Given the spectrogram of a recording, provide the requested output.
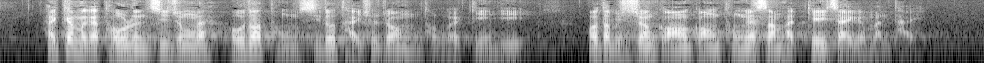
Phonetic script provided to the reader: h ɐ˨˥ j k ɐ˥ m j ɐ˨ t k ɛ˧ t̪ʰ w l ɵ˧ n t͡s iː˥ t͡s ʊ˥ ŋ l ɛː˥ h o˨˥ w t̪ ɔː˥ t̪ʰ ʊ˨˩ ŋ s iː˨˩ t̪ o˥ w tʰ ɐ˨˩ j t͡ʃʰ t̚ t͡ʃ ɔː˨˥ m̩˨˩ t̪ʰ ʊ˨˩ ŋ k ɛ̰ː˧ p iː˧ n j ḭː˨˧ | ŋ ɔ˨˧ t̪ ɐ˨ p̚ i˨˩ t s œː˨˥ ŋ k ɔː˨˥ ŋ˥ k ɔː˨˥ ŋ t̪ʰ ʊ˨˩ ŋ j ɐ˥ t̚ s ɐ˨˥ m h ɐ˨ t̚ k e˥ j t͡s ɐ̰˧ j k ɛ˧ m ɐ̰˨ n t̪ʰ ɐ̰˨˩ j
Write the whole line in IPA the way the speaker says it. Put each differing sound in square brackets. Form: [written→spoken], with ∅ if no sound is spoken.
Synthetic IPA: h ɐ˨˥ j k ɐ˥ m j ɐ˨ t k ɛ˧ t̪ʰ w l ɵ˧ n t͡s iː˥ t͡s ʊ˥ ŋ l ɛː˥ h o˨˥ w t̪ ɔː˥ t̪ʰ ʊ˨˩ ŋ s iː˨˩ t̪ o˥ w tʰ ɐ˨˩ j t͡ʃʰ t̚ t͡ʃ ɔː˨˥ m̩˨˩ t̪ʰ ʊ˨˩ ŋ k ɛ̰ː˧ [p→k] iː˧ n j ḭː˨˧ | ŋ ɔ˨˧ t̪ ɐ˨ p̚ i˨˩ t s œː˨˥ ŋ k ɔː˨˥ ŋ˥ k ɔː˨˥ ŋ t̪ʰ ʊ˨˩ ŋ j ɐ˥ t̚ s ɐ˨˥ m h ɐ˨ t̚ k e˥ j t͡s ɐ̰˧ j k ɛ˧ m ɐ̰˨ n t̪ʰ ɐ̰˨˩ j

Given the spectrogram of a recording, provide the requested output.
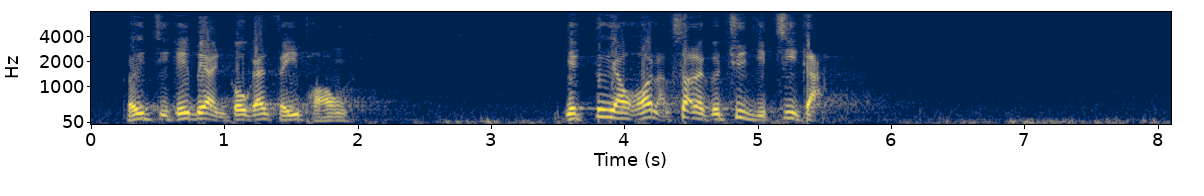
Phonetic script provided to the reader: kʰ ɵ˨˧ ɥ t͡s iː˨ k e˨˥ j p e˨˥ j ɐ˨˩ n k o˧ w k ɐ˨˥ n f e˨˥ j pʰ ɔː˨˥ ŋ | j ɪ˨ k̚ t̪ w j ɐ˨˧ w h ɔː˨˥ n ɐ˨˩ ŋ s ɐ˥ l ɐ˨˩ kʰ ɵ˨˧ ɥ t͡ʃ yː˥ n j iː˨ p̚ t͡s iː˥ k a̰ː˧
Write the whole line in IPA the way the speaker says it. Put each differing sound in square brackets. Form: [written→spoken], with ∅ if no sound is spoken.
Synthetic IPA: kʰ ɵ˨˧ ɥ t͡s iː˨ k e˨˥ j p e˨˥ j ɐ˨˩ n k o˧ w k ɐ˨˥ n f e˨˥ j pʰ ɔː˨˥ ŋ | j ɪ˨ k̚ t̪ w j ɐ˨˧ w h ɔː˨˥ n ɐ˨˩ ŋ s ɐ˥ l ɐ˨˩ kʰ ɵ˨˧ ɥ t͡ʃ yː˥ n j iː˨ p̚ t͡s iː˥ k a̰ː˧

